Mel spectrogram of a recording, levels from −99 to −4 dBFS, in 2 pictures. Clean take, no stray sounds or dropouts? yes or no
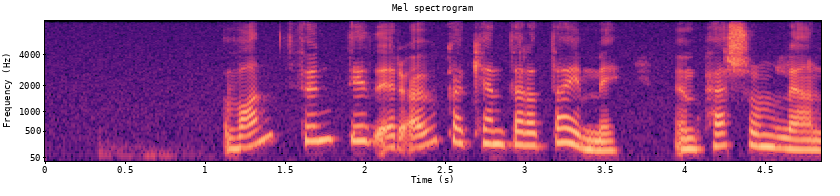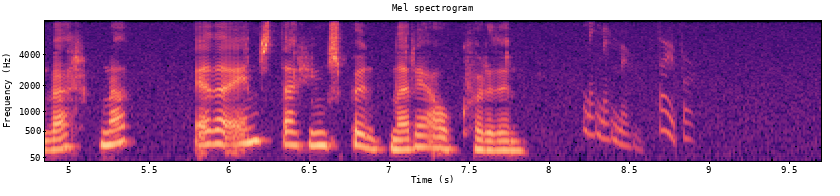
no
